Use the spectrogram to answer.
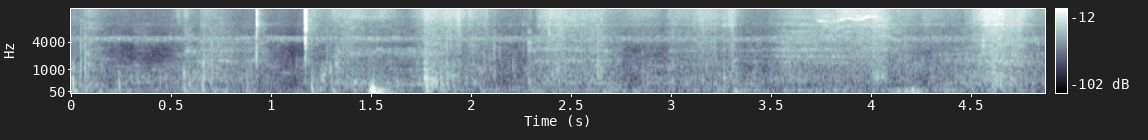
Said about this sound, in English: we're hearing footsteps and shit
